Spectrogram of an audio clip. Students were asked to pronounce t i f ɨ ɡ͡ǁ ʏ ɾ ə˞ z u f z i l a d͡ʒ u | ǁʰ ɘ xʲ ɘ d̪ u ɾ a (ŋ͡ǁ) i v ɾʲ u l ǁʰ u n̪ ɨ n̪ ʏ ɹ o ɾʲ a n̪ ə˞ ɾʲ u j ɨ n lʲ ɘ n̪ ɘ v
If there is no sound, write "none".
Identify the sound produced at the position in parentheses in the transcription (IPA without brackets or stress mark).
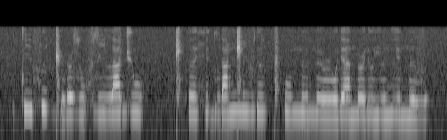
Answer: ŋ͡ǁ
